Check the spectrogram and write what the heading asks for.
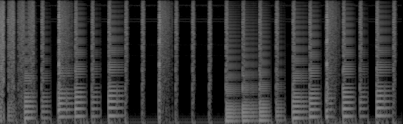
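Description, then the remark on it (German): Upbeat video game forest theme music with short, punchy notes bouncing in a steady rhythm, bright and fairly loud, with no voices over it. “Zum Beispiel im Hintergrund hört man jetzt gerade das Thema von, von, von, von die Wälder”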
